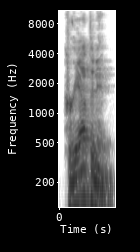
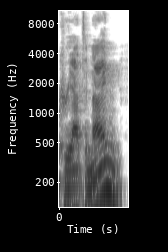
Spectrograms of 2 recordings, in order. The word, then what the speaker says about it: creatinine: Creatinine. Now, I've heard a lot of different people say different pronunciations for this word, anything between creatinine to creatine, which is of course not correct.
